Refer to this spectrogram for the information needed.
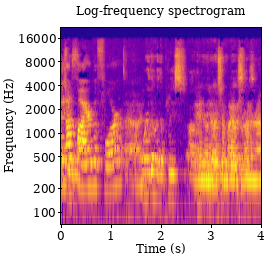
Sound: murmurs

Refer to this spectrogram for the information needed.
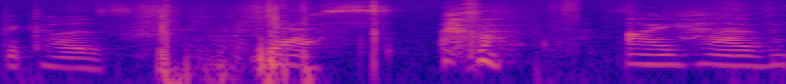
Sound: laughter

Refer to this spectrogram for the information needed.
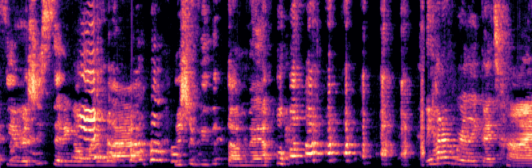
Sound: laughter

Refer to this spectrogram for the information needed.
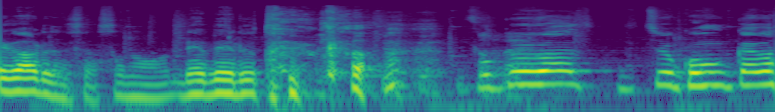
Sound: laughing

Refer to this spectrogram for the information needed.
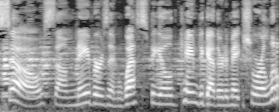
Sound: horns honking

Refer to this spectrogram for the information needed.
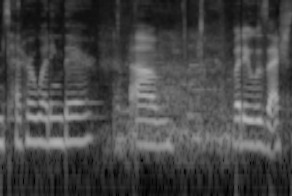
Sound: audience laughs

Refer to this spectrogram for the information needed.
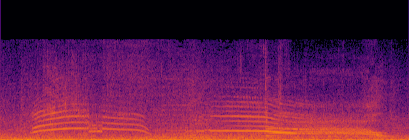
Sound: screams

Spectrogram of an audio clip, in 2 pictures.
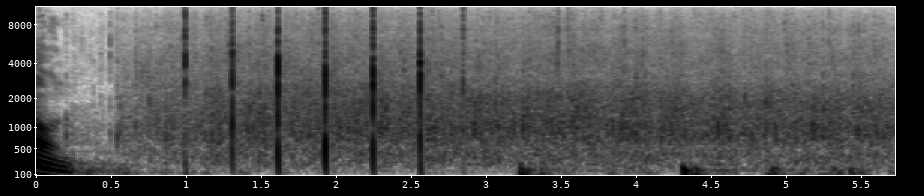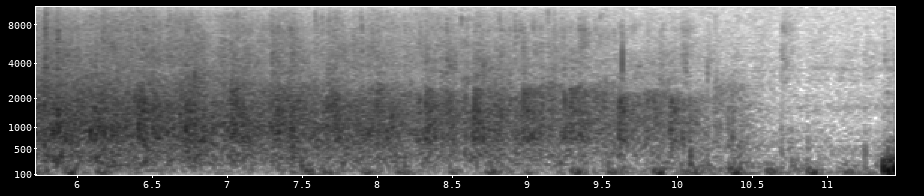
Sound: applause

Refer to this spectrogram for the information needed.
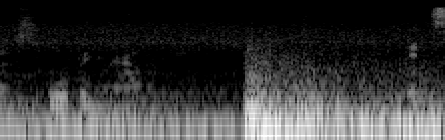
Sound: thunder rumbling

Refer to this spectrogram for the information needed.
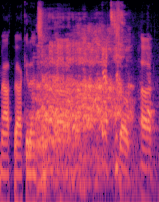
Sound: audience laughs

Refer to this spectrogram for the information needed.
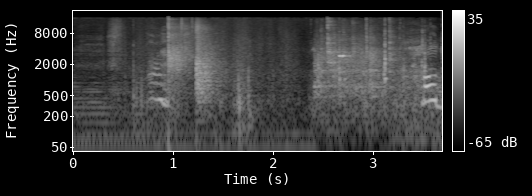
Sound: grunts

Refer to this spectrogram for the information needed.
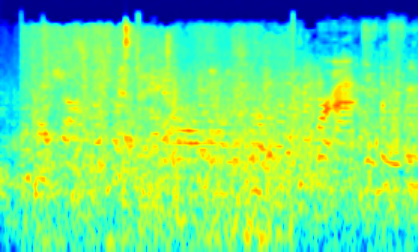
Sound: footsteps on stairs

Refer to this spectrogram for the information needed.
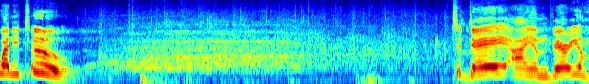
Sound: audience claps and cheers

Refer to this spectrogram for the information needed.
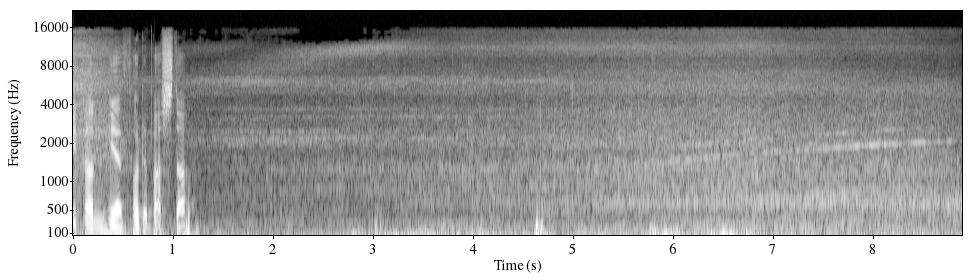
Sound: electric bus noise

